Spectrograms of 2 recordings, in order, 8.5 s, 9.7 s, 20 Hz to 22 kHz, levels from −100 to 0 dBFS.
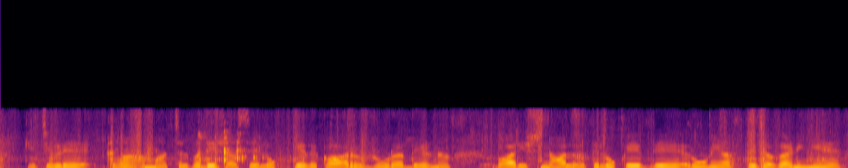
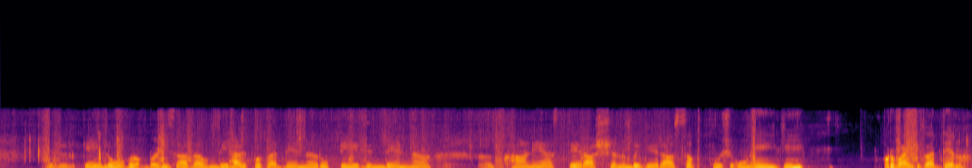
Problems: constant background noise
